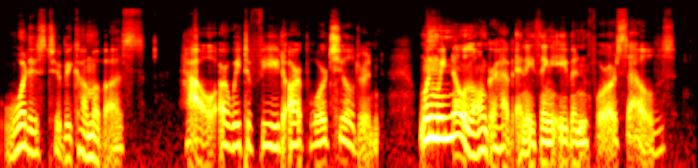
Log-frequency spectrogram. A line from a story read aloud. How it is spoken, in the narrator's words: in his anxiety, he groaned and said to his wife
